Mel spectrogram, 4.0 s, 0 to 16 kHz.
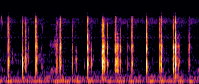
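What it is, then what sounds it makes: Spiral notebook with card cover. Fingertips tap the green card cover and edge of a small spiral notebook held low, making about fifteen short, dry taps at an uneven pace. Each tap is a quick, papery knock centred around 1 kHz with a bright edge, dying away almost instantly over a faint low hum.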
